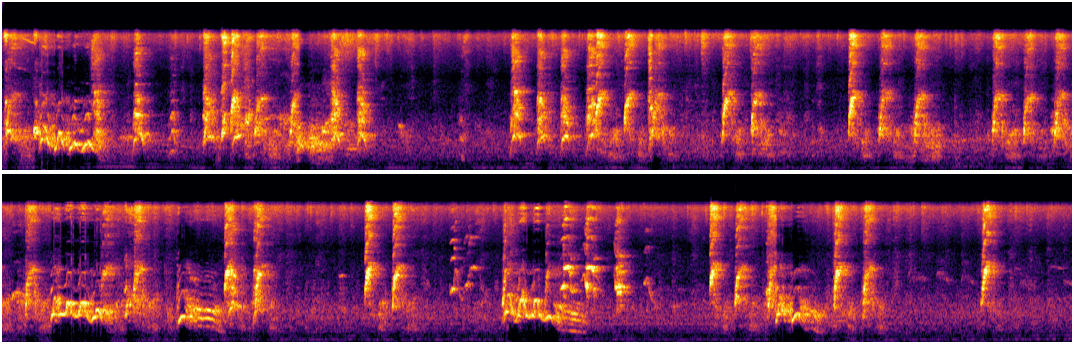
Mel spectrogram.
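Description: Dogs barking in quick runs of several barks, starting again every few seconds throughout, with a few drawn-out whining calls between the runs.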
